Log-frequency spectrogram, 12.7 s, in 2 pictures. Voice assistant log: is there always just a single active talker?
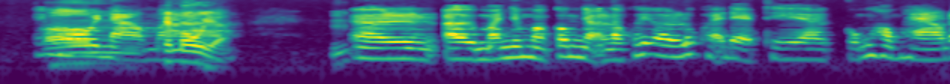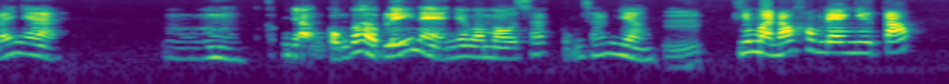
No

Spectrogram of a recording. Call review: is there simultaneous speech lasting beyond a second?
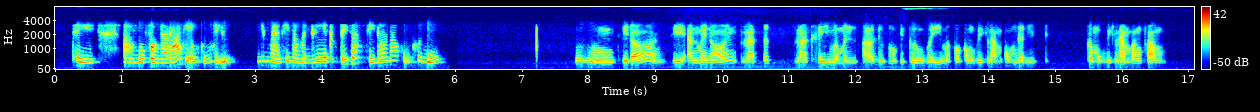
No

